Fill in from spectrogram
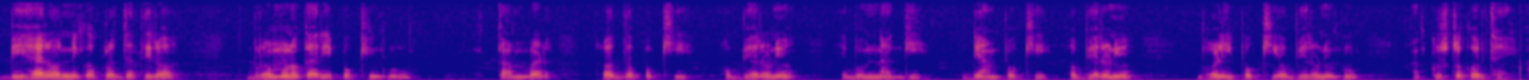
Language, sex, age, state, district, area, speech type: Odia, female, 45-60, Odisha, Ganjam, urban, read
